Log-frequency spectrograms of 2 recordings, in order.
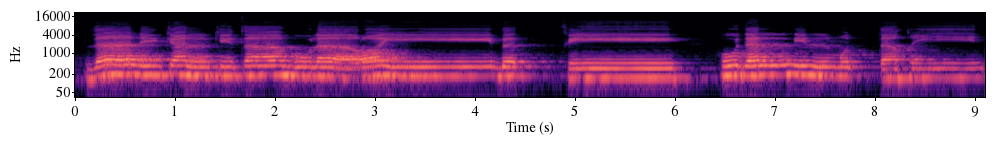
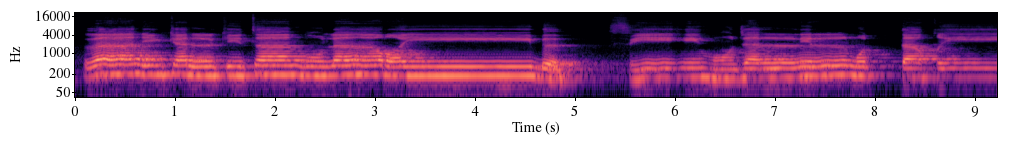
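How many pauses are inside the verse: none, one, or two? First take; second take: two; one. First: There are two pauses inside the verse. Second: There is one pause inside the verse. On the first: The speaker calls it wrong. "Kalau berhenti di kedua-duanya malah tidak boleh... Itu cara baca yang keliru" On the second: The speaker calls it right. "itu cara baca yang tepat, memilih di salah satu"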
